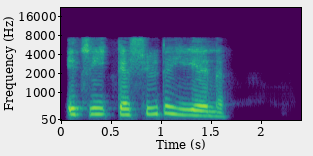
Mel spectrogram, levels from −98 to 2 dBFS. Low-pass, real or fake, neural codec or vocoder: 7.2 kHz; fake; codec, 16 kHz, 1.1 kbps, Voila-Tokenizer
